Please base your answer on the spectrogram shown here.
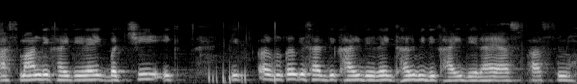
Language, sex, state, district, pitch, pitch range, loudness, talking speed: Hindi, female, Uttar Pradesh, Hamirpur, 205 Hz, 195-215 Hz, -15 LUFS, 250 wpm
